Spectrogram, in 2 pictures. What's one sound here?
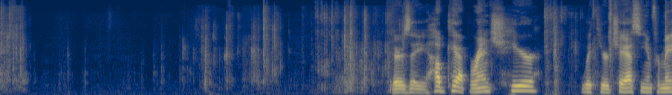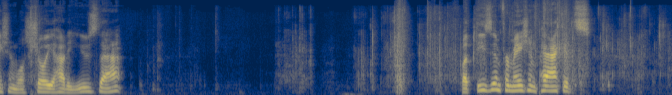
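A plastic bag rustles in a man's hands.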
